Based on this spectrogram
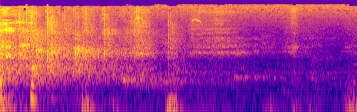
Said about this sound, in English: But first ever round of applause.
